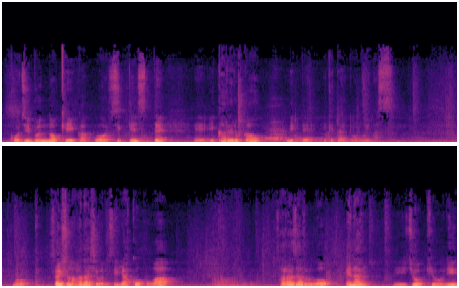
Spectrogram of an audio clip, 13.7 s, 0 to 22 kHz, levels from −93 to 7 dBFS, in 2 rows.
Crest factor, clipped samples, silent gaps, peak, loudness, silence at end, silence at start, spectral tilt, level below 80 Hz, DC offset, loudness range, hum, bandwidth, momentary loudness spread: 20 dB; under 0.1%; none; -4 dBFS; -25 LUFS; 0 s; 0 s; -7.5 dB/octave; -42 dBFS; under 0.1%; 7 LU; none; 15.5 kHz; 21 LU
